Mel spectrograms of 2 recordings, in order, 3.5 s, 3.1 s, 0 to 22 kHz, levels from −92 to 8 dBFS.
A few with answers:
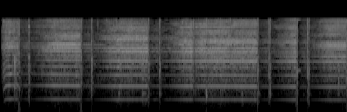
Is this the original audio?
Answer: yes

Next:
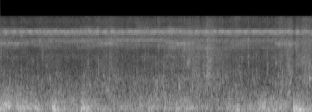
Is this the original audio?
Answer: no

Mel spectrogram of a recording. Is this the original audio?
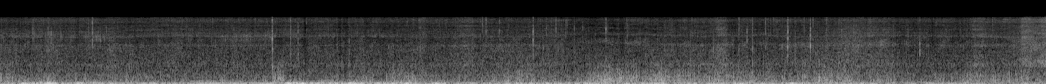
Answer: yes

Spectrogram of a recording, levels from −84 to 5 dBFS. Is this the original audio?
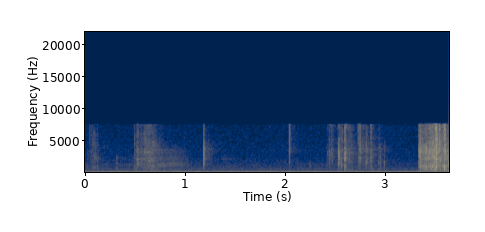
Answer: yes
